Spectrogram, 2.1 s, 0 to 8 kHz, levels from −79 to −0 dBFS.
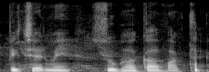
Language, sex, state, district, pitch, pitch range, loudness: Hindi, male, Assam, Kamrup Metropolitan, 115 Hz, 110-120 Hz, -16 LUFS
